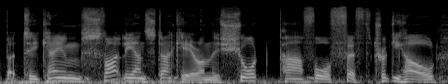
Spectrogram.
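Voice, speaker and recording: A man's voice: medium pitch, moderate pace, background noise. A man anchoring golf tournament commentary, describing play in a presenterly, conversational way.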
